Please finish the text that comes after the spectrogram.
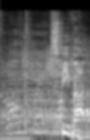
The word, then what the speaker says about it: Spivak: Spivak, that's the pronunciation of this guy's name.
